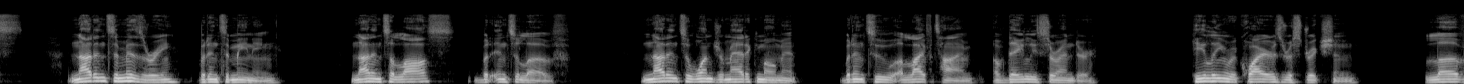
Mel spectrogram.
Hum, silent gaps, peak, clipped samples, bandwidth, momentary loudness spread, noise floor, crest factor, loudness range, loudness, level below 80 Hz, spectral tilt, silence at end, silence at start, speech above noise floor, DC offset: none; 11.46-11.50 s, 11.60-11.88 s, 13.87-14.00 s, 14.19-14.23 s; 0 dBFS; under 0.1%; 11.5 kHz; 13 LU; -83 dBFS; 20 dB; 3 LU; -20 LUFS; -54 dBFS; -6.5 dB/octave; 0 s; 0 s; 64 dB; under 0.1%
